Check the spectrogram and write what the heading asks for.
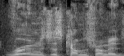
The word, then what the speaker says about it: RVMES: It's the Rooms, yeah? The Rooms. Rooms. It's spelled nice and funky, RVMES.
